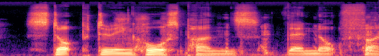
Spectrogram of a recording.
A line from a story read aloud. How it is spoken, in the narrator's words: this kid just said, in the most deadpan voice ever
